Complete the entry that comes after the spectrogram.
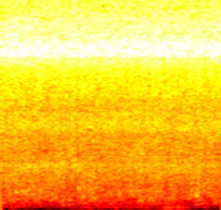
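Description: A river winds past a bridge and pipes, its water flowing as a steady, even hiss at moderate distance, joined by a constant high-pitched whine and no speech.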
